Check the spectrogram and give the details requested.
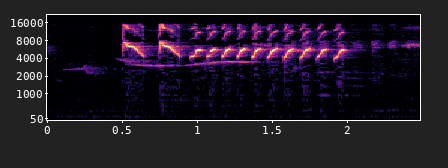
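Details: Konin, a Sunda white-eye, in full 'tembakan' song: two loud slurred notes open a fast, even rattle of high, piercing chips lasting about a second and a half, with a thin whistle trailing off.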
